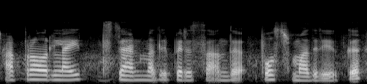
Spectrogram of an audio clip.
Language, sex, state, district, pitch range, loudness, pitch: Tamil, female, Tamil Nadu, Kanyakumari, 200-220 Hz, -17 LUFS, 210 Hz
